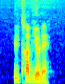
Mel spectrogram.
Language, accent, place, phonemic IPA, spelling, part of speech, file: French, France, Lyon, /yl.tʁa.vjɔ.lɛ/, ultraviolet, adjective / noun, LL-Q150 (fra)-ultraviolet.wav
- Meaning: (adjective) ultraviolet; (noun) ultraviolet (light)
